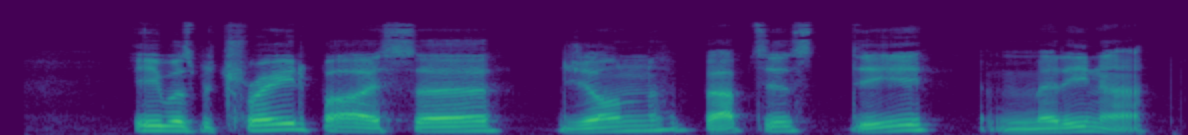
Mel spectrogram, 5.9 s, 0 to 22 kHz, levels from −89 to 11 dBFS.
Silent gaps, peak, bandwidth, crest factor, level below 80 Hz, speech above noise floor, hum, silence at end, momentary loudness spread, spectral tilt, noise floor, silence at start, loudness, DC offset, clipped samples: none; -10 dBFS; 11 kHz; 16 dB; -66 dBFS; 44 dB; none; 0.2 s; 12 LU; -6 dB/octave; -70 dBFS; 0.7 s; -27 LUFS; under 0.1%; under 0.1%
